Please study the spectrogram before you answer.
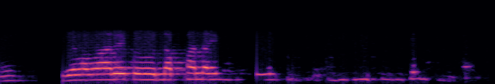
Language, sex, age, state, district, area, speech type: Hindi, female, 30-45, Bihar, Samastipur, rural, conversation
